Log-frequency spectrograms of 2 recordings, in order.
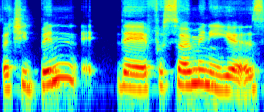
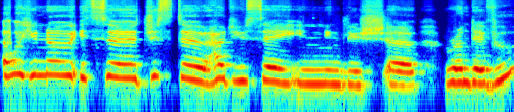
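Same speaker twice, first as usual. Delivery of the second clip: put-on higher, pretentious French-accented English; fishing for a French word to sound posh; mock French accent, pitched up and hesitant; French-tinged English accent; 5 semitones higher than usual. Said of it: "with a French accent when she speaks English".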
